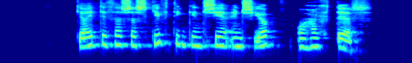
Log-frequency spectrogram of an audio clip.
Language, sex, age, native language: Icelandic, female, 60-69, Icelandic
